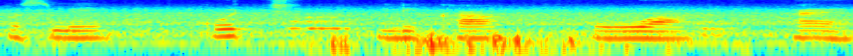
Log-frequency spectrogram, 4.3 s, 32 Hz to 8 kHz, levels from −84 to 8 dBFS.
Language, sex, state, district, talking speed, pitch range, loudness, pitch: Hindi, female, Chandigarh, Chandigarh, 70 wpm, 180-200 Hz, -18 LUFS, 190 Hz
